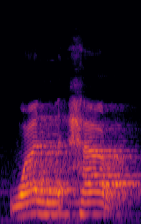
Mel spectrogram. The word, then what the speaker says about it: وَانْحَرْ: فَصَلِّ لِرَبِّكَ وَانْحَرْ فَصَلِّ لِرَبِّكَ وَانْحَرْ وَانْحَرْ. You can hear the n sound clearly produced before the ha.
